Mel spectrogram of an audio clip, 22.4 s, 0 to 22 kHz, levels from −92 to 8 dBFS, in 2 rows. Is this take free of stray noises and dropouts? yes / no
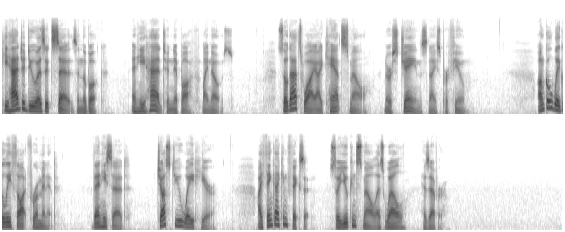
yes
